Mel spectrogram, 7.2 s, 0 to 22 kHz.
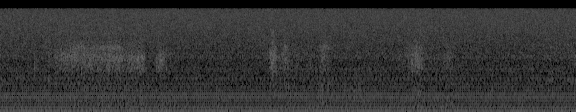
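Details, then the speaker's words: Early-1950s Viking 53-38ARR tube table radio, first power-up: a loud constant low buzz under hiss and crackle with faint stations tuning in, mains hum from a bad filter capacitor. "It's actually tuning in stations. Okay. But obviously we got a bad filter cap."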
